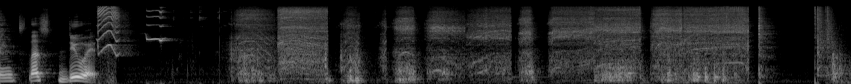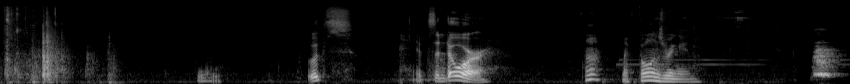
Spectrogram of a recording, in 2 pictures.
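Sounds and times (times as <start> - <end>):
power drill whining: 2.2 - 7.5.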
